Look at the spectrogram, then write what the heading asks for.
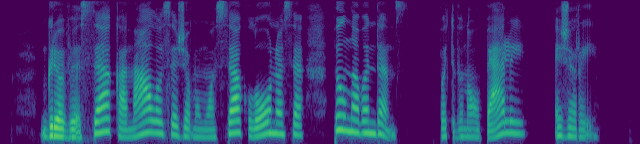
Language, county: Lithuanian, Šiauliai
